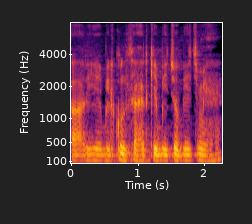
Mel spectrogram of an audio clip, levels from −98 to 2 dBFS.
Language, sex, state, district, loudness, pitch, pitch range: Hindi, male, Bihar, Purnia, -17 LUFS, 120 Hz, 115-120 Hz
